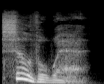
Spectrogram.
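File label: "silverware", British English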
